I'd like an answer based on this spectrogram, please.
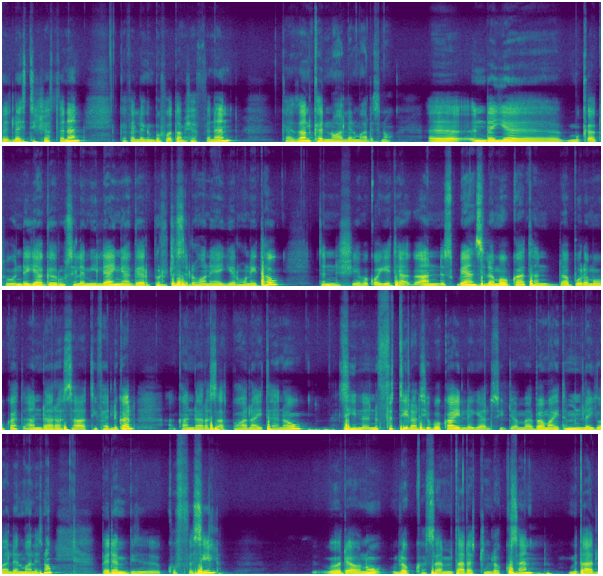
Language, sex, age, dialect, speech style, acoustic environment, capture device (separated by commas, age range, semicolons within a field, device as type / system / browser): Amharic, female, 25-34, Ethiopia - Addis Ababa, happy, silence, mobile / Linux / Chrome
